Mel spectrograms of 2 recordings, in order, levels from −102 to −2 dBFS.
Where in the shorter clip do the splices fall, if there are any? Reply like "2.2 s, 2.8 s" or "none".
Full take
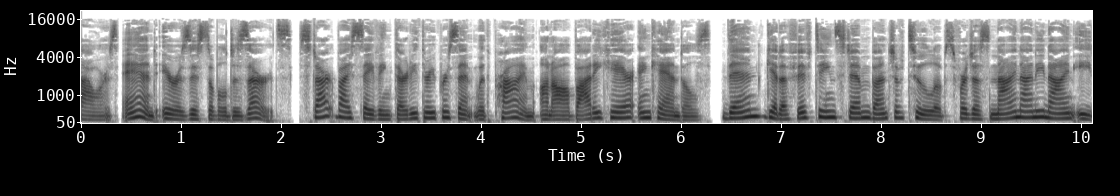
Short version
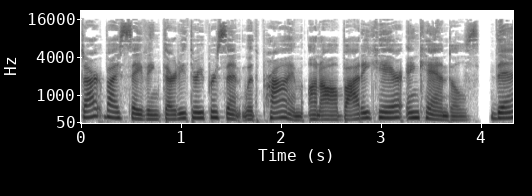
none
